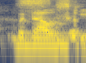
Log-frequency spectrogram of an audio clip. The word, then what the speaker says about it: Badowski: Studio head Adam Badowski said, I can't say his name, Badowski? – Badowski. Badowski, yeah.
